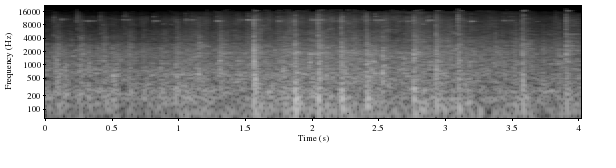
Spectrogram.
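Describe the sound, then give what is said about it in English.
A train rumbles past at a train station, a loud continuous roar with a steady, rhythmic clatter of wheels over rail joints growing more distinct as it goes. “They stood for a while until they heard the roar of a train approaching.”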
